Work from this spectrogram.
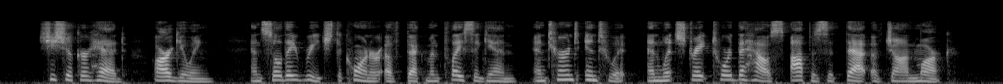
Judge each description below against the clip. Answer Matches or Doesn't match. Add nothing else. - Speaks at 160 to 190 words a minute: Matches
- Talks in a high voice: Doesn't match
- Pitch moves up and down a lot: Matches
